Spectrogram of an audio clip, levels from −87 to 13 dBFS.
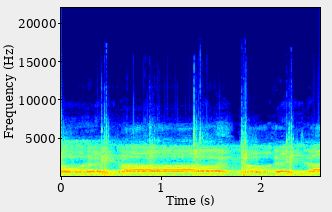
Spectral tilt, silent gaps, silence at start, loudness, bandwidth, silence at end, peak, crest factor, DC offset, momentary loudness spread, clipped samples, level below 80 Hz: -5.5 dB/octave; none; 0 s; -16 LUFS; 9.6 kHz; 0 s; -4 dBFS; 12 dB; under 0.1%; 3 LU; under 0.1%; -42 dBFS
